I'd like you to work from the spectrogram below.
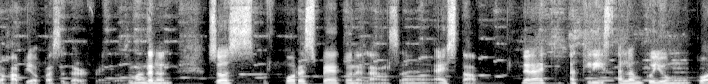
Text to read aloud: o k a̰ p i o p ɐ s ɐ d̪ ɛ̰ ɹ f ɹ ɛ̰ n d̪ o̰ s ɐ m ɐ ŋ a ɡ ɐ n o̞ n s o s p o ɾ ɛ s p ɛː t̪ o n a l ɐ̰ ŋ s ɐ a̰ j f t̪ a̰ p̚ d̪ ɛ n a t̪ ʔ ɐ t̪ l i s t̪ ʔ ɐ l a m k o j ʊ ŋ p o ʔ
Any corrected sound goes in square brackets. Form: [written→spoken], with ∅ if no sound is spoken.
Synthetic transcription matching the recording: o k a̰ p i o p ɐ s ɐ d̪ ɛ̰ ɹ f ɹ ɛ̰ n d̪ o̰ s ɐ m ɐ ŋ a ɡ ɐ n o̞ n s o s p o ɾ ɛ s p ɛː t̪ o n [a→ɐ] l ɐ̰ ŋ s ɐ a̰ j [f→s] t̪ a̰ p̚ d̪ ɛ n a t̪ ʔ ɐ t̪ l i s t̪ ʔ ɐ l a m k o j ʊ ŋ p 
